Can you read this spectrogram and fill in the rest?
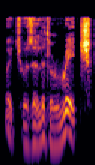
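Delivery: ordinary delivery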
